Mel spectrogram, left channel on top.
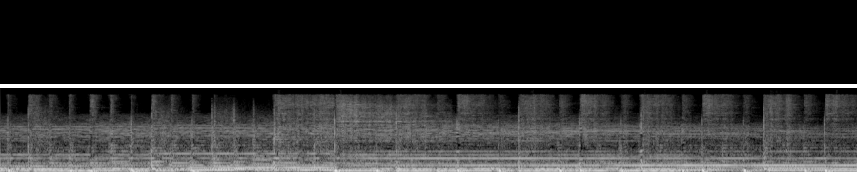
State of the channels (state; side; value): silent; left; digital silence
